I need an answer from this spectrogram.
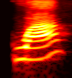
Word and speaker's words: quoi: Por ejemplo, aquí pueden observar que he pronunciado voir y aquí he pronunciado quoi. Cada vez que tenemos la OI en francés, eso va a sonar como UA. Quoi, y esto es voir, ¿ok?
